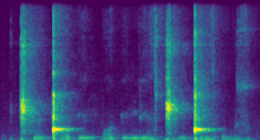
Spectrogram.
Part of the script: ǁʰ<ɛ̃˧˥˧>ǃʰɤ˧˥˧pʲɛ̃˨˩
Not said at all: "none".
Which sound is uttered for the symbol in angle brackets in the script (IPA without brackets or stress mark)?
ɛ̃˨˩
